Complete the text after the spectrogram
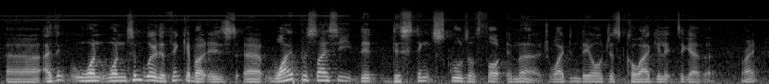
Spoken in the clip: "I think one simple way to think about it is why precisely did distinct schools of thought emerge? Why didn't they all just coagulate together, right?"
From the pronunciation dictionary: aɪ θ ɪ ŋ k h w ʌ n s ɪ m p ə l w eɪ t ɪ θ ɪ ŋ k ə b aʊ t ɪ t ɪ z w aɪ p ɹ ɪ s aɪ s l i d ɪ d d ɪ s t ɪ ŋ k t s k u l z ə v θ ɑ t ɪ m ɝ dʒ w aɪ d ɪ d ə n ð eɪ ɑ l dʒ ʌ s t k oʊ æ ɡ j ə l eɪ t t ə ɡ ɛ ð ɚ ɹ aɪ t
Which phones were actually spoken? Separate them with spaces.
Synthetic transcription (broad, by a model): aɪ θ ɪ ŋ k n w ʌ n s ɪ m p l w eɪ t ɪ θ ɪ ŋ k ə b aʊ t ɪ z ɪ w aɪ p ɹ ɪ s aɪ s l i d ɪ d d ɪ s t ɪ ŋ k t s k u l z ə v θ ɑ t ɪ m ɝ dʒ w aɪ d ɪ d n ð eɪ ɑ l dʒ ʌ s k oʊ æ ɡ j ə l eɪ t t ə ɡ ɛ ð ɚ ɹ aɪ t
